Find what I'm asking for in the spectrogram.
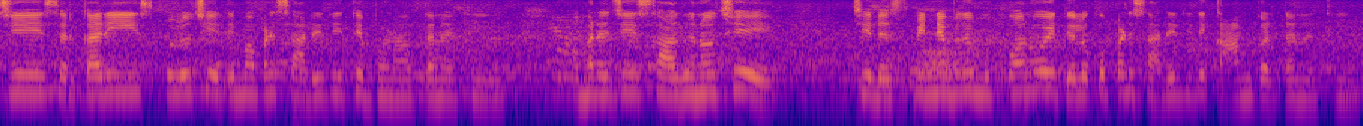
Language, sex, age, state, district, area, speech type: Gujarati, female, 18-30, Gujarat, Valsad, urban, spontaneous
